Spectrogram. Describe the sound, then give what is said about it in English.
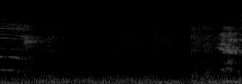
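A faint, brief cat meow at the start over a low background hum, followed by a short, brighter, high-pitched sound near the end. No one speaks. “I heard a kitty. That would be mine.”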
